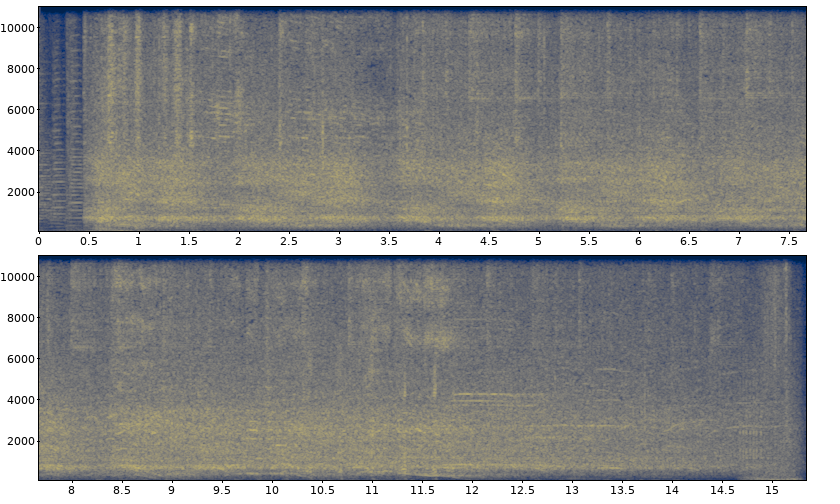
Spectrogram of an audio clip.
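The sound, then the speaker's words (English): The crowd at a Dallas Mavericks basketball game in Dallas cheers Odell Beckham Jr., attending with Micah Parsons and Trayvon Diggs, loudly and steadily for about fifteen seconds, a dense roar of many voices with shouts, whistles and occasional ball bounces or slams cutting through. “He went over there with Micah Parsons and Trayvon Diggs, and the Dallas crowd was excited, to say the least.”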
